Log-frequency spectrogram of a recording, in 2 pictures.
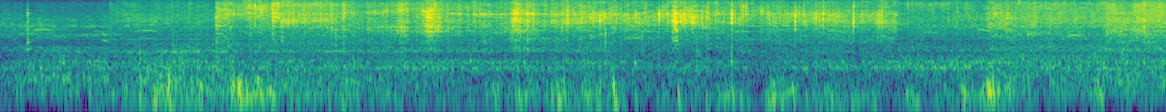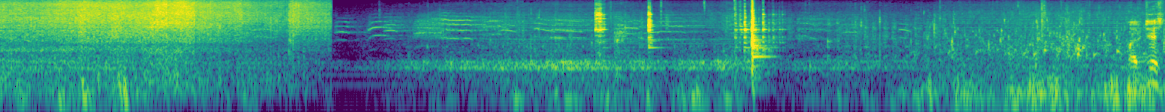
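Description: Food sizzling on a shovel heated over campfire coals in the bush, a steady crackling hiss for about fifteen seconds, then quieter outdoor sounds with occasional sharp clicks and faint bird calls.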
